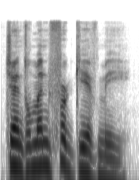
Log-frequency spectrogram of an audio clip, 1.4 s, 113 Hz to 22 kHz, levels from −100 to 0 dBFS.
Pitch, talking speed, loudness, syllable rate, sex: 135 Hz, 130 wpm, -19 LUFS, 5.6 syllables/s, male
